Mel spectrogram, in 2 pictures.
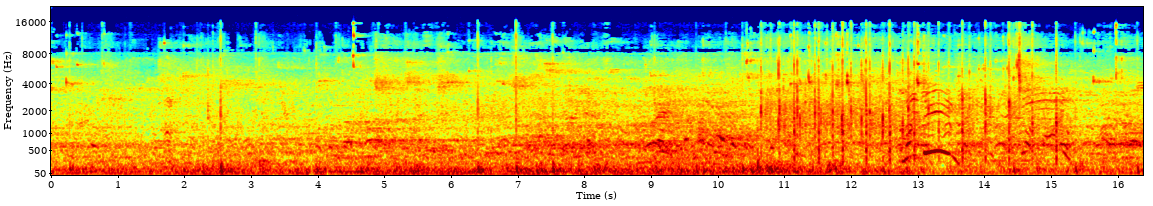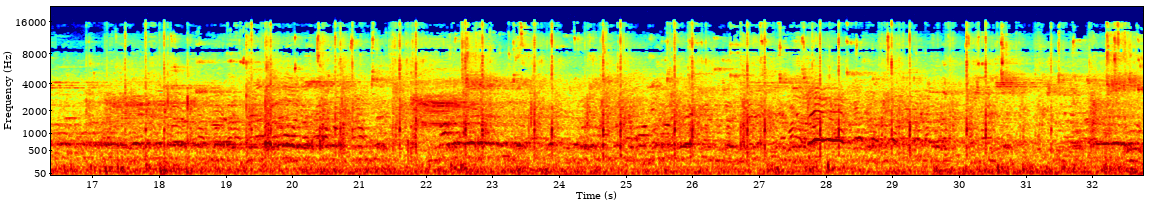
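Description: A basketball being dribbled on a hardwood court amid the steady murmur of voices, echoing in a large gym. A short rising-and-falling tone comes about halfway through.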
